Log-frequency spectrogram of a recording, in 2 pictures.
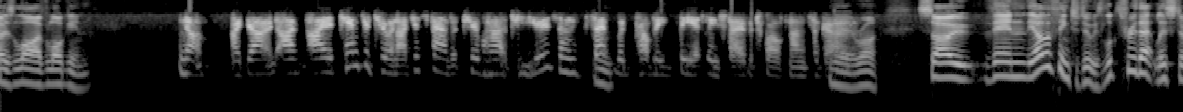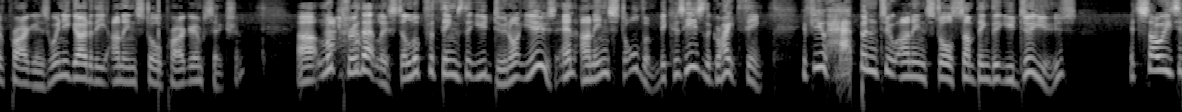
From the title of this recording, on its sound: loads of calls!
